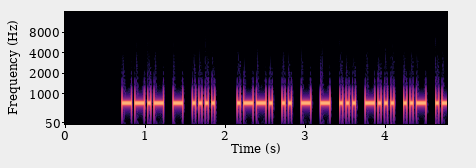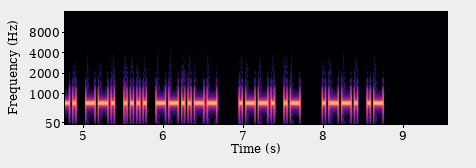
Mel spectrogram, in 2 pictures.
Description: Morse code, heard as a keyed tone, about 31 wpm, 700 Hz. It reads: QTH PITTSBURGH, PA PA
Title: Practice QSO - Exchange 1 - Beginning - 30wpm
